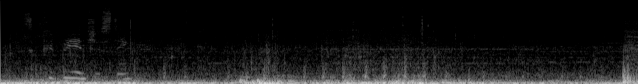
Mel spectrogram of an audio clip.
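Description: A 4-wheel drive vehicle grinds along sandy bush tracks on Fraser Island, its engine rumbling low and steady with bumps and rattles throughout, wind buffeting the microphone and a voice talking over the drive.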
